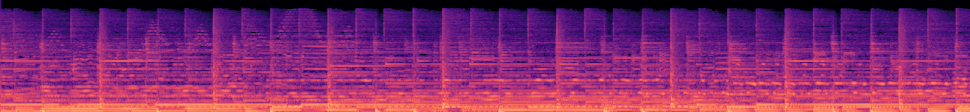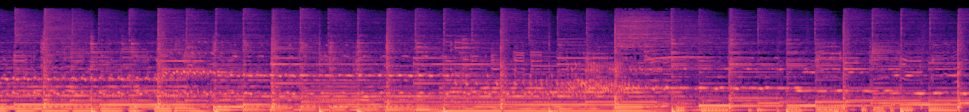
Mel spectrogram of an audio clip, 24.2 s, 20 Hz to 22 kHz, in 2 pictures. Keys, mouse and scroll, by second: 0.0 `, 0.4 Tab, 0.8 alt+shift+click, 1.2 s, 2.8 Tab, 2.9 `, 4.3 Tab, 4.6 alt+click, 5.1 click, 5.8 s, 6.5 `, 7.2 1, 7.3 click, 7.6 shift+click, 8.0 g, 8.6 click, 9.1 g, 10.2 alt+click, 10.6 e, 11.0 s, 11.8 g, 12.2 click, 12.4 Tab, 12.4 scroll down 1, 12.7 `, 13.2 scroll up 1, 13.5 Tab, 14.4 click, 14.6 scroll down 1, 14.8 Tab, 14.9 `, 15.2 middle click, 15.6 Tab, 16.0 alt+click, 16.1 `, 16.5 e, 18.8 KP_3, 20.2 g, 21.2 click, 21.4 Tab, 21.7 z, 21.8 `, 22.2 Tab, 22.6 2, 22.9 alt+click, 23.4 ctrl+e, 23.6 click, 23.8 scroll down 1, 24.0 alt+a.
